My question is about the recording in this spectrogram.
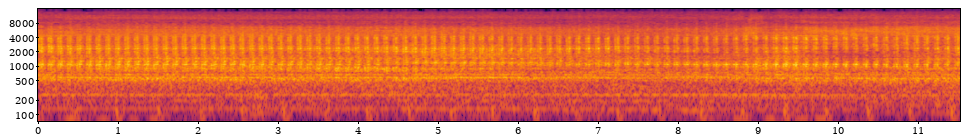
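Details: VW Polo Sedan engine at idle, now 67,000 km: sharp, regular metallic ticking about three per second; it appeared faintly around 61–62,000 km and has sharply intensified; the cause is undetermined.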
